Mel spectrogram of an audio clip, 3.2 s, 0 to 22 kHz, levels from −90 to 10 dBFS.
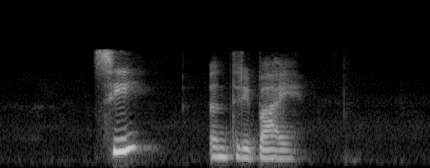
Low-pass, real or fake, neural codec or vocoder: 7.2 kHz; fake; codec, 16 kHz, 0.8 kbps, ZipCodec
